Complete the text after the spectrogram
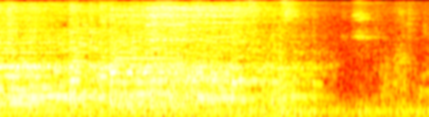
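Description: Game music plays from a small handheld speaker.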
